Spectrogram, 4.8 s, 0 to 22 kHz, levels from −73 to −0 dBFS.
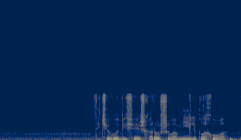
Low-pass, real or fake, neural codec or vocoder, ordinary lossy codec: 7.2 kHz; fake; vocoder, 22.05 kHz, 80 mel bands, WaveNeXt; none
